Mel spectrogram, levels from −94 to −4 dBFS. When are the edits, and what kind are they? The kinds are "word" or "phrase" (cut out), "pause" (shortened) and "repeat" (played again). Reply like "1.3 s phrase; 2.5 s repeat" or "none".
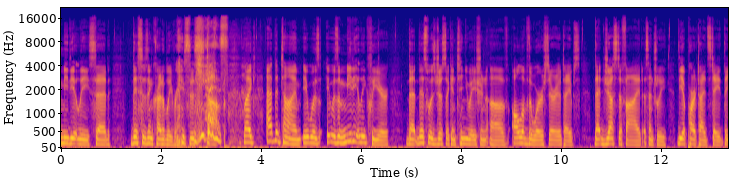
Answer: none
